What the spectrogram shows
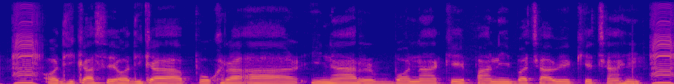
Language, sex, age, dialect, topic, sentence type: Bhojpuri, male, 18-24, Southern / Standard, agriculture, statement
